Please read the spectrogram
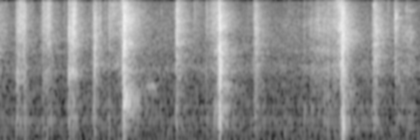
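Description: A deck of tarot cards being shuffled by hand and cards drawn off it: irregular soft flicks and riffles, with two sharper snaps about one and two seconds in.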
